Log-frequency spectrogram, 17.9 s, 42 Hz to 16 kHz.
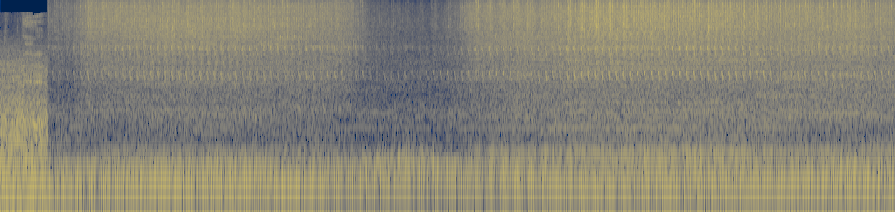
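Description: Corvette's LS3 V8 running with a fast, even squeak from under the valve cover, repeating in time with the engine. The sign of a failed valve lifter roller.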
